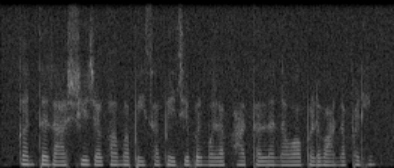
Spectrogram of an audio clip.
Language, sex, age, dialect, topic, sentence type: Chhattisgarhi, female, 60-100, Central, banking, question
